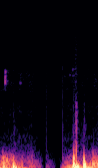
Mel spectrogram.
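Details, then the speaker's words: Heart murmur heard by stethoscope from a damaged valve letting blood leak back: low, muffled heart sounds with a rushing, whooshing noise around the beats. "Si une valve est abîmée et laisse passer du sang, ça va s'entendre au stéthoscope et ça fait un bruit particulier qu'on va appeler un souffle au cœur."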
